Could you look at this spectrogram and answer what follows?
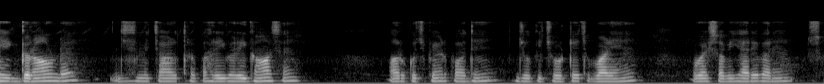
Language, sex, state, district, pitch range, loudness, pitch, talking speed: Hindi, male, Uttar Pradesh, Ghazipur, 140-160 Hz, -27 LUFS, 145 Hz, 175 wpm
